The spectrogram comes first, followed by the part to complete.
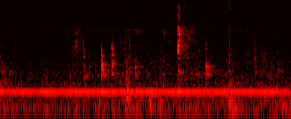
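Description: Sliced red onion being dropped by hand into a steel bowl of gram flour: faint soft pats and a few light clicks, over a steady low hum.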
